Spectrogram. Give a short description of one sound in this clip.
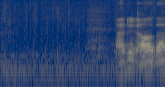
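A fire crackles.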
